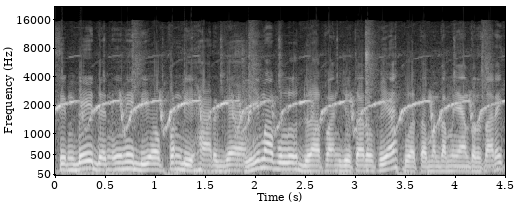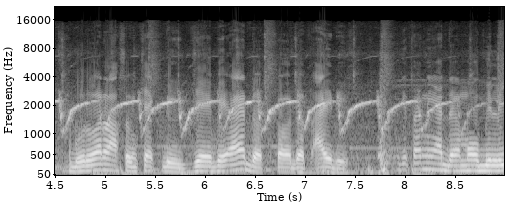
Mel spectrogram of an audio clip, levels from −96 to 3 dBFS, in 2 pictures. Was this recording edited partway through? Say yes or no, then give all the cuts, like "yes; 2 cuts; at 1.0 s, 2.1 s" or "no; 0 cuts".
no; 0 cuts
